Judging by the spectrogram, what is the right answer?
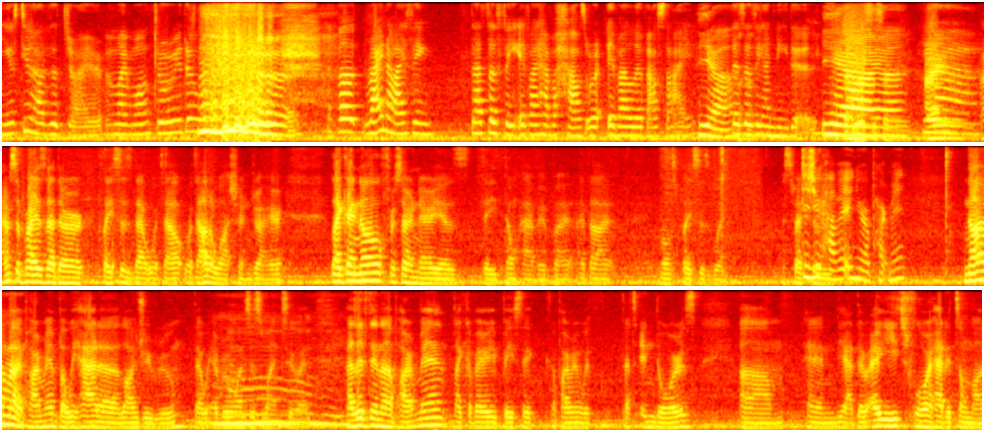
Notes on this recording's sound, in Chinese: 麥克風只有一隻所以雜音比較多請大家見諒！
